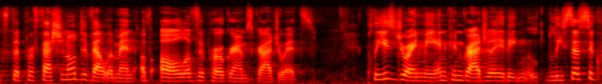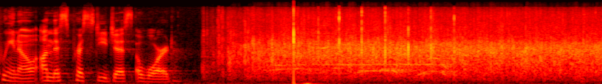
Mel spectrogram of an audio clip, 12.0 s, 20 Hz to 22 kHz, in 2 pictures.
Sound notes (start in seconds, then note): 8.0 applause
